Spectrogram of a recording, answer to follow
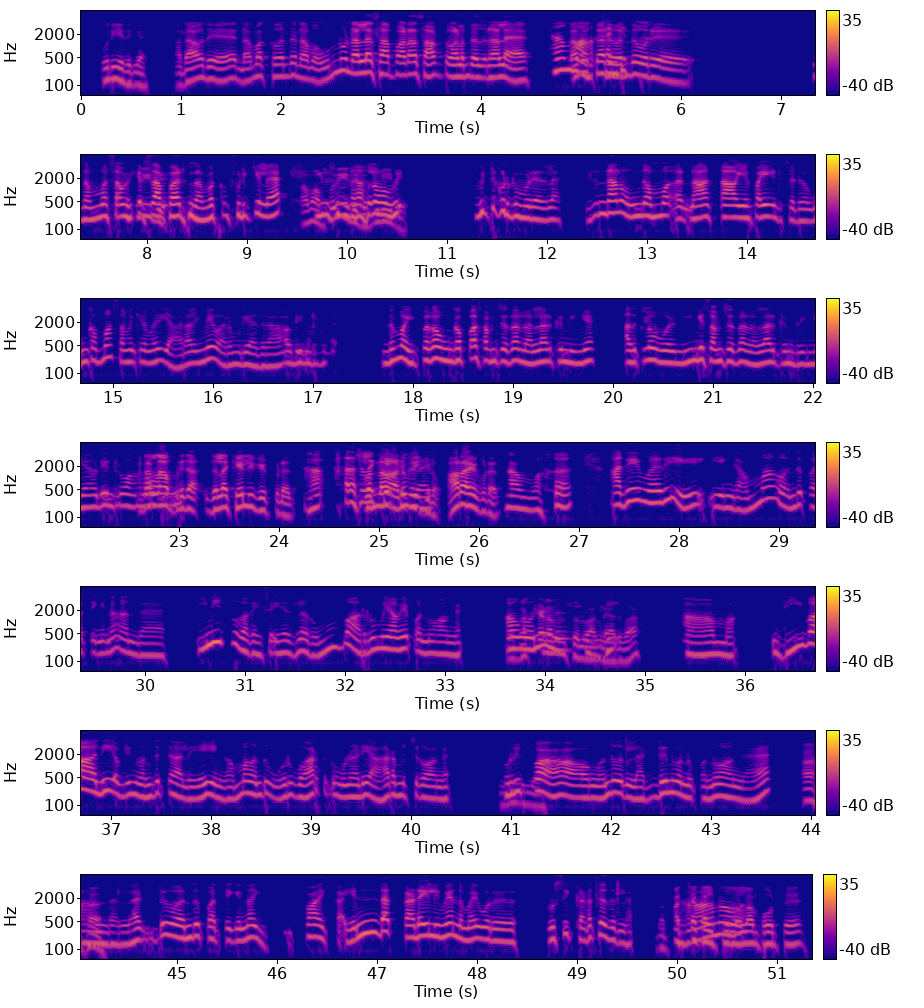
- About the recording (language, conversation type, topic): Tamil, podcast, உங்களுக்கு உடனே நினைவுக்கு வரும் குடும்பச் சமையல் குறிப்புடன் தொடர்பான ஒரு கதையை சொல்ல முடியுமா?
- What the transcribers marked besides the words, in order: laughing while speaking: "கண்டிப்பா"; laughing while speaking: "சமைக்கிற சாப்பாடு நமக்கு புடிக்கல. இருந்தாலும்"; other noise; laughing while speaking: "அதெல்லாம் கேட்கக்கூடாது. ஆமா"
